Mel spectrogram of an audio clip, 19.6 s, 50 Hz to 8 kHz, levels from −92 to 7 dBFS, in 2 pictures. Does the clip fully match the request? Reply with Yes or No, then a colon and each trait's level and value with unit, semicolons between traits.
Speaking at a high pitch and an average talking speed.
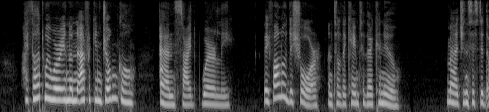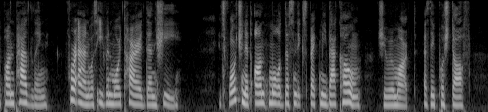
Yes: high, 210 Hz; average, 145 wpm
